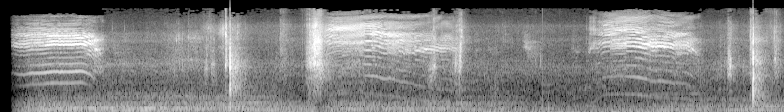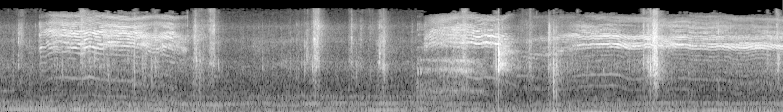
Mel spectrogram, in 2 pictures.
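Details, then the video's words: Kitten calling with high, wavering, harmonic cries in repeated bursts of about one second, with short gaps and some sharp clicks and knocks between calls. The description uses the local dialect word "ngeroweng" for the sound. "Roaring Kitten"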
